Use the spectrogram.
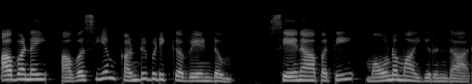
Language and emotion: Tamil, neutral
